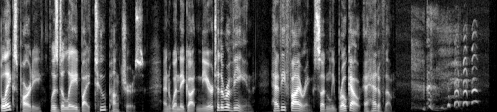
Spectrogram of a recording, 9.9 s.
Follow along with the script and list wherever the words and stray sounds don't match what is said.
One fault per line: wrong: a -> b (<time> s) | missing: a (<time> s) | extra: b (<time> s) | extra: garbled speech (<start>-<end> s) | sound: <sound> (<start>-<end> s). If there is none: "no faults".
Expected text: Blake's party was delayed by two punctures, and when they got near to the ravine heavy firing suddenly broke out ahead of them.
sound: laugh (8.2-9.6 s)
